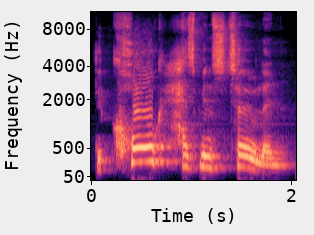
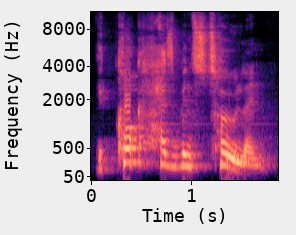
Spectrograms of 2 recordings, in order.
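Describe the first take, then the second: First: "cork" with a long aw vowel, r silent. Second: "cock" with a short open British o. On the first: Teacher setting "cork" against cock in class, long aw. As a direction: stretch the aw in "cork". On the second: Teacher setting "cock" against cork in class, short o. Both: Shown as a demonstration. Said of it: "Feel the difference".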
